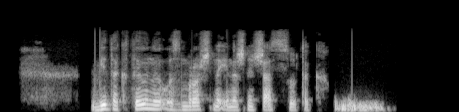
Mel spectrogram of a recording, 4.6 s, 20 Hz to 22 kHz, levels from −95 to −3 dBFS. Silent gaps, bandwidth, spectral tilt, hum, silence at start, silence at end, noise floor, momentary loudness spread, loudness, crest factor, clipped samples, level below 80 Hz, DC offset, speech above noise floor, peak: 0.80-0.90 s; 7.2 kHz; -7.5 dB/octave; none; 0.3 s; 0.75 s; -42 dBFS; 14 LU; -20 LUFS; 18 dB; under 0.1%; -50 dBFS; under 0.1%; 23 dB; -2 dBFS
